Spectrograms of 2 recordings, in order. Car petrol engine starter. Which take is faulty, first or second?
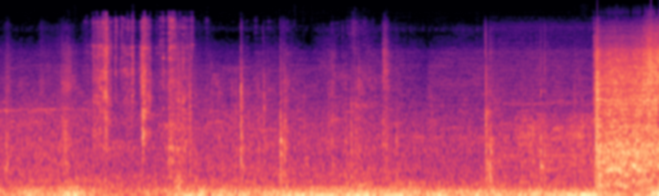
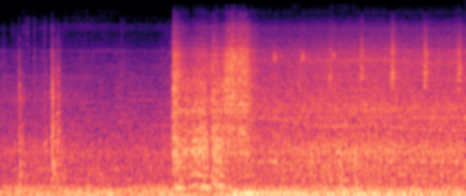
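second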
